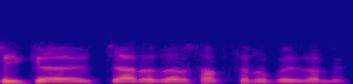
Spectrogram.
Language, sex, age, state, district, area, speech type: Marathi, male, 18-30, Maharashtra, Gondia, rural, conversation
